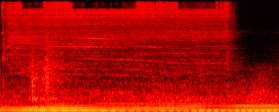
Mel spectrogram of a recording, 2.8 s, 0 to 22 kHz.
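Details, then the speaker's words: 6L LS V8 in Mini Mog build with temporary wiring, fed from a jerry can, before first start at key-on: steady low electric hum for about two seconds, then cuts out; normal fuel pump prime. "And you'll hear the fuel pump prime for a couple of seconds and then turn off."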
